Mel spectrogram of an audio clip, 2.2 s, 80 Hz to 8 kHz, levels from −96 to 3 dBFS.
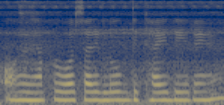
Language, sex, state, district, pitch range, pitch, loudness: Hindi, female, Uttar Pradesh, Budaun, 225-230 Hz, 225 Hz, -29 LUFS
